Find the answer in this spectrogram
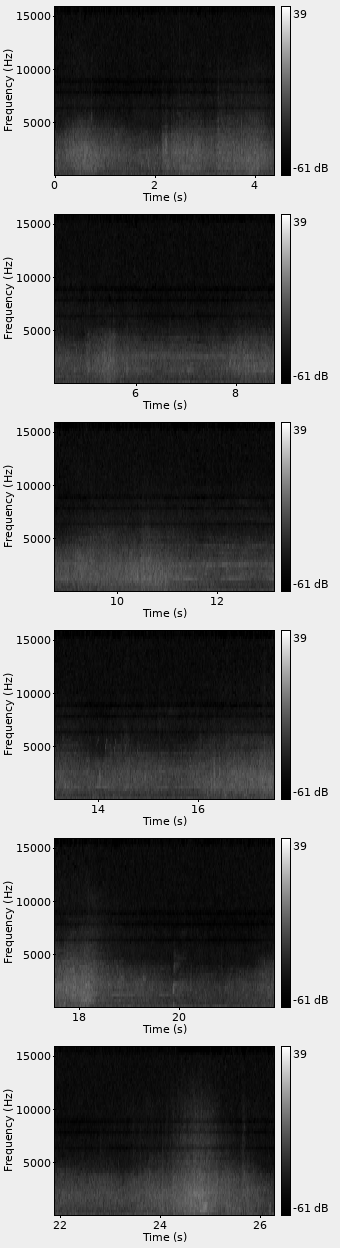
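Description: Small waves washing onto a sandy beach, the sound swelling and falling every second or two, with wind buffeting the microphone.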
